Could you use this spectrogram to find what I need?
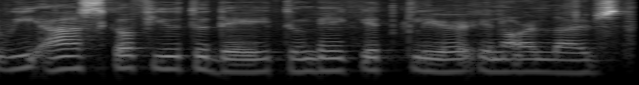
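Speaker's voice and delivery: ordinary talk, nothing marked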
